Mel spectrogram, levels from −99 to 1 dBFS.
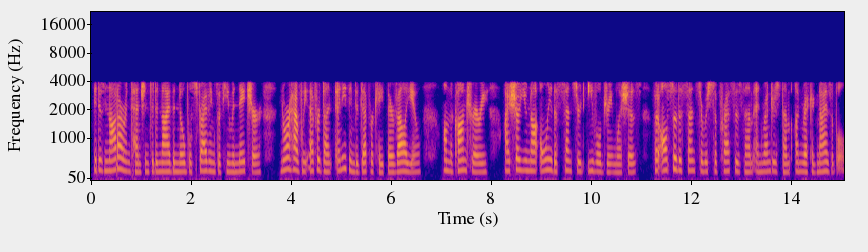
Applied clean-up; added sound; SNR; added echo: none; none; none; none.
